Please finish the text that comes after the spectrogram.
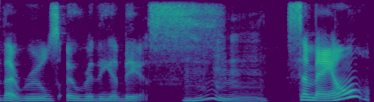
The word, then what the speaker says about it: Samael: rules over the abuse samael or samael which means the venom of god i looked it up out of all of the youtube pronunciation clips i watched it was not samuel okay well that's good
